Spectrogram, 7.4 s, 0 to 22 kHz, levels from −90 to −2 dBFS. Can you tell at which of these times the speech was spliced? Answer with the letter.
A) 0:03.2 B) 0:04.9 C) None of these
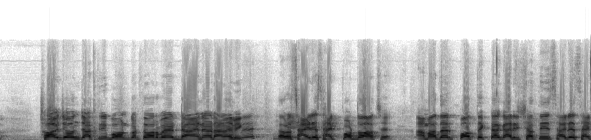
A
